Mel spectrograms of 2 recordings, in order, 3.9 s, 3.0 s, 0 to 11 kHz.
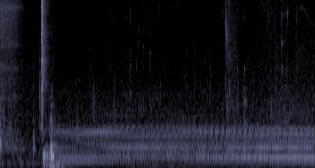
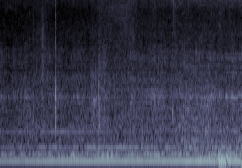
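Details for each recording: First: Leslie 910 rotary tremolo reverb speaker during a fast/slow motor test: a click, then a steady low hum-buzz for about four seconds, then another click. Owner suspects the lower rotor trying to turn when it shouldn't; the buzz stops after switch-on. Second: Leslie 910 rotary speaker under repair: steady low motor hum with quick pulsing as the two-speed top rotor and single-speed bottom rotor spin normally at fast speed.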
